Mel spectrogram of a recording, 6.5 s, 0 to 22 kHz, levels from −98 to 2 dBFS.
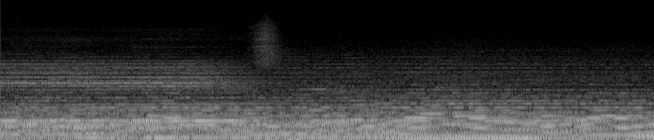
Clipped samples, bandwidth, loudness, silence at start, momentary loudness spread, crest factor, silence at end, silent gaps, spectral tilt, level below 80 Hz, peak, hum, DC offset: under 0.1%; 9.6 kHz; -37 LUFS; 0 s; 3 LU; 12 dB; 0 s; none; -9 dB/octave; -40 dBFS; -22 dBFS; none; under 0.1%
